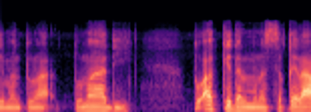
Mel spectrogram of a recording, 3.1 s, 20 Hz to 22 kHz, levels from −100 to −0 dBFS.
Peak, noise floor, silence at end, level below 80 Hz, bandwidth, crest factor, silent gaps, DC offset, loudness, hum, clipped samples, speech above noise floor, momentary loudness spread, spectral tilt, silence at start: 0 dBFS; -56 dBFS; 0 s; -60 dBFS; 9.8 kHz; 20 dB; none; under 0.1%; -21 LUFS; none; under 0.1%; 37 dB; 12 LU; -6 dB/octave; 0 s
